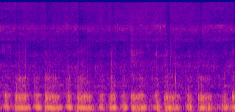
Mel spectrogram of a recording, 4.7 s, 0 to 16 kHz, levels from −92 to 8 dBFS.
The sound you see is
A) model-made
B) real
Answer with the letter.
A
